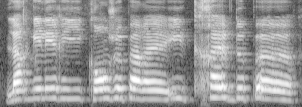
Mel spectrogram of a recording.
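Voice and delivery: swagger it out like Hook; pirate captain boast. A narrator's reading. Hook boasts to his crew, hearty and swaggering.

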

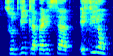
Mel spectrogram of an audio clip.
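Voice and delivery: urgent, emphatic order; urgent change of tone. A narrator's reading. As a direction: press the listener to flee now. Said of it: "sur un ton radicalement différent".

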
